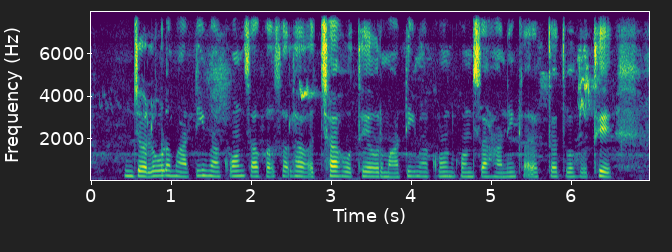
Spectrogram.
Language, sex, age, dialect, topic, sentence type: Chhattisgarhi, female, 18-24, Northern/Bhandar, agriculture, question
